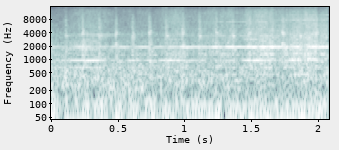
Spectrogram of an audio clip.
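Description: Steady rain from a film soundtrack, with a low rumble beneath it and a thin, steady high tone held over it.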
